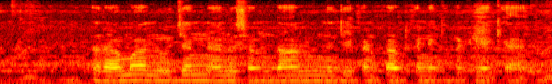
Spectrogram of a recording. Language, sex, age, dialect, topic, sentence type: Hindi, male, 18-24, Marwari Dhudhari, banking, statement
